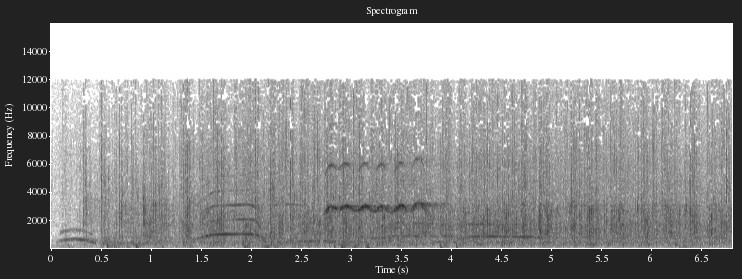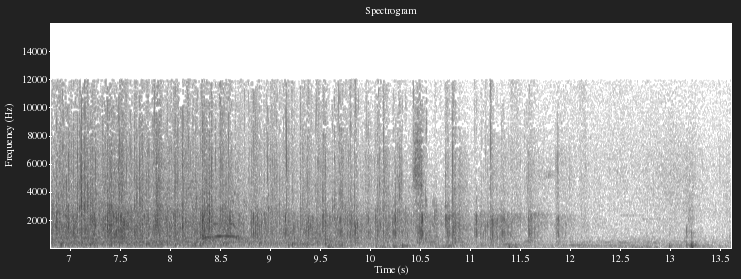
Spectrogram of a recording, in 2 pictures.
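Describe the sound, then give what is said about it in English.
An audience applauds at a Sunday church service to welcome two guests, dense, sustained clapping that swells early, holds steady, then thins and fades toward the end. “So would you please stand and help welcome Jamey and Nicole VanGelder.”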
